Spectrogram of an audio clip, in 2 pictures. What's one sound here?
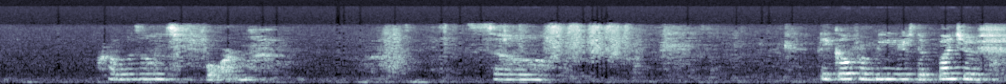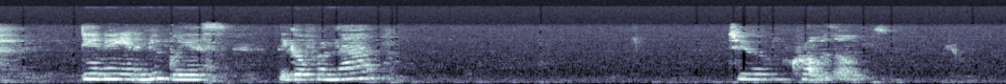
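A young woman speaks, explaining calmly.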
